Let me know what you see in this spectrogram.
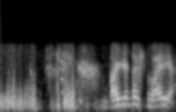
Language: Kashmiri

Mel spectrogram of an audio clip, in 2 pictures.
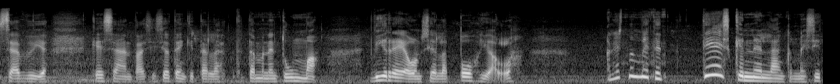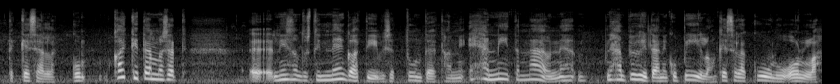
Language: Finnish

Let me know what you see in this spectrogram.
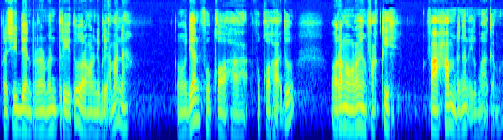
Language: Indonesian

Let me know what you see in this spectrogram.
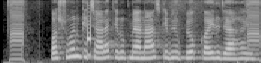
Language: Magahi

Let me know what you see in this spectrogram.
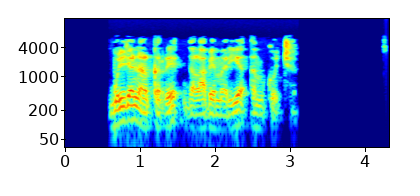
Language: Catalan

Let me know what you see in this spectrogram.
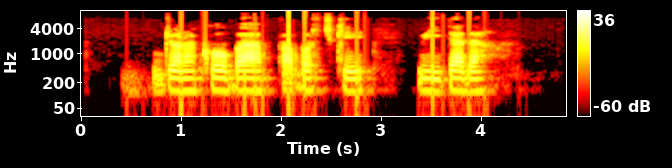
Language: Pashto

